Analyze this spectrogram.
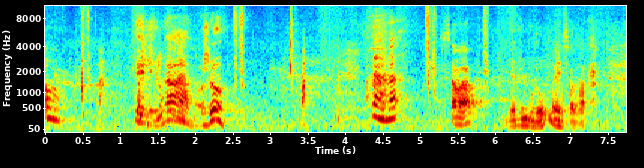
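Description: Several adults talk over one another warmly, close by.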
